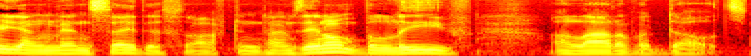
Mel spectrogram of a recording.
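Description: A man speaks in a normal speaking voice, fairly low in pitch with ordinary variation. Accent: American. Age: 60s. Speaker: nonprofit director. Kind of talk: radio interview.

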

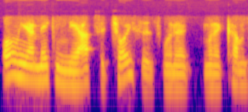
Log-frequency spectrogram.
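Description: A man speaks in an American accent. His pitch varies in an ordinary way. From Roseville, Michigan (Detroit suburbs). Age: 60s. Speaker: voter. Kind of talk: radio call-in interview. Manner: halting, repeats words.

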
